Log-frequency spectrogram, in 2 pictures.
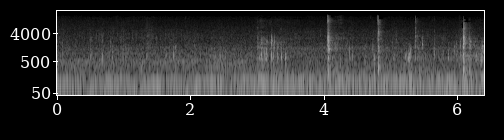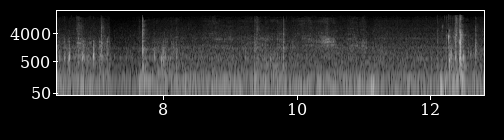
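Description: Hot oil bubbles and sizzles steadily in a pot.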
